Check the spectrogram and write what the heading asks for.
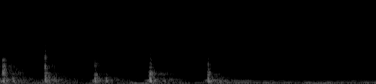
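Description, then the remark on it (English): Four firm knocks rap on a wooden front door of an apartment at a steady, evenly spaced rhythm, followed by a low hum of room tone. “Uh, somebody at the front door.”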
